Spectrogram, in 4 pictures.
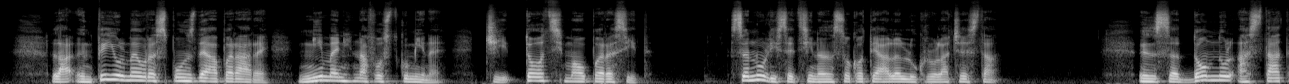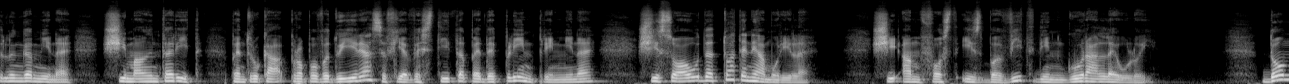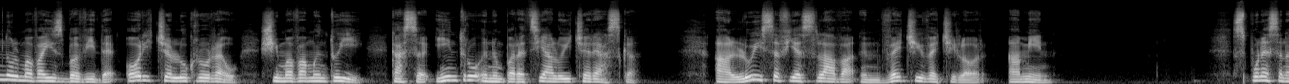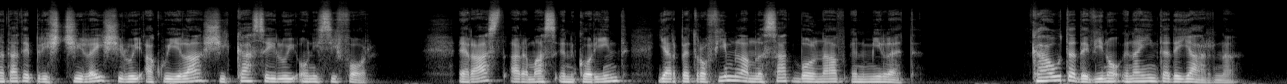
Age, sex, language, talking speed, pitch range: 30-49, male, Romanian, 130 wpm, 115-150 Hz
